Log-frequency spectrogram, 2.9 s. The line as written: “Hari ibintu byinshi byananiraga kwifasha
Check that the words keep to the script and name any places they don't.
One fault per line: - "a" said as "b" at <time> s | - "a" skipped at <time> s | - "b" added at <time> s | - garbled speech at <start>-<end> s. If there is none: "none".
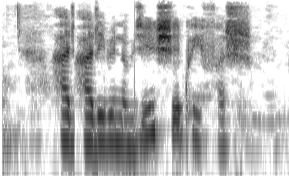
- "hari" added at 0.8 s
- "byananiraga" skipped at 1.7 s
